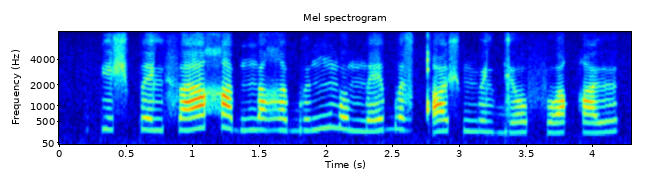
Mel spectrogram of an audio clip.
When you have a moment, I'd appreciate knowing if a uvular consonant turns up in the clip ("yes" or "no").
yes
